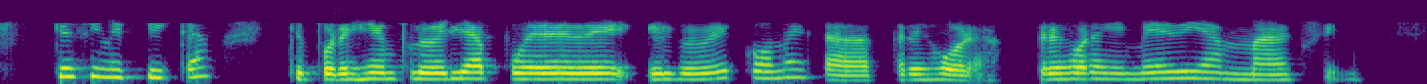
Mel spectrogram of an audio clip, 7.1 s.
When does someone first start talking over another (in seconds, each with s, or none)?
none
